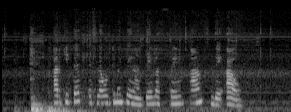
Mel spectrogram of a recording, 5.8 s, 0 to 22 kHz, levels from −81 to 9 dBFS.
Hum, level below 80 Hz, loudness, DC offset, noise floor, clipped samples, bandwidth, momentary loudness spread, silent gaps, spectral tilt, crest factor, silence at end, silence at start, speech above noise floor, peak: none; -36 dBFS; -27 LUFS; under 0.1%; -49 dBFS; under 0.1%; 16.5 kHz; 21 LU; none; -5.5 dB/octave; 18 dB; 0.05 s; 0.25 s; 23 dB; -10 dBFS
